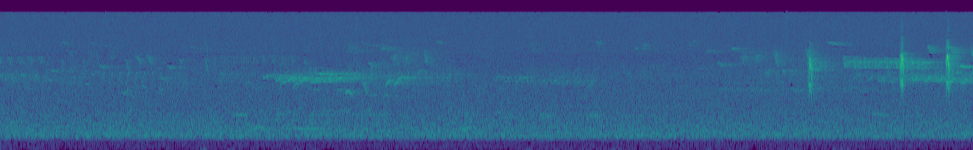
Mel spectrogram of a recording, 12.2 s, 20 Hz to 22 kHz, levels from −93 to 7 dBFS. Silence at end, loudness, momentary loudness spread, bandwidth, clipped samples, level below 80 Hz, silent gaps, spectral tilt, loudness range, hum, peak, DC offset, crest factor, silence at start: 0 s; -35 LUFS; 13 LU; 16.5 kHz; under 0.1%; -82 dBFS; none; 1.5 dB/octave; 7 LU; none; -8 dBFS; under 0.1%; 30 dB; 0 s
